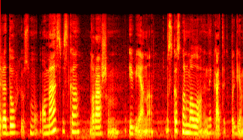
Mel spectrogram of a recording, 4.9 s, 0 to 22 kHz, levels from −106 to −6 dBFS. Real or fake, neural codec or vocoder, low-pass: fake; vocoder, 44.1 kHz, 128 mel bands every 256 samples, BigVGAN v2; 14.4 kHz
